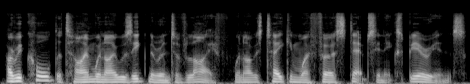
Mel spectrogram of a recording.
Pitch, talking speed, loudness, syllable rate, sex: 110 Hz, 240 wpm, -18 LUFS, 6.0 syllables/s, male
